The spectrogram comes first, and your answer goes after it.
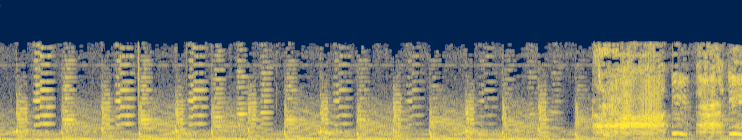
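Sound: donkey braying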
